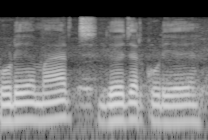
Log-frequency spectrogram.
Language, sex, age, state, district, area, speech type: Odia, male, 30-45, Odisha, Malkangiri, urban, spontaneous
